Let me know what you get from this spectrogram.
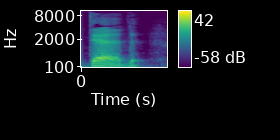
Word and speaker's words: Dehd: And the album is, it's called Water, and it's from the band Dead, although Dead is spelled D-E-H-D.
